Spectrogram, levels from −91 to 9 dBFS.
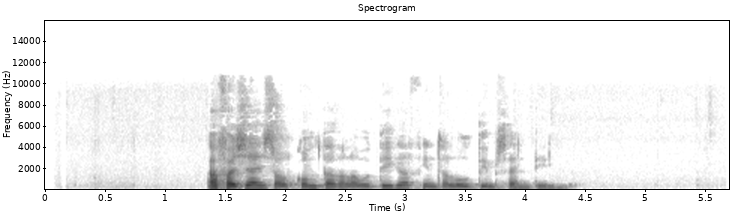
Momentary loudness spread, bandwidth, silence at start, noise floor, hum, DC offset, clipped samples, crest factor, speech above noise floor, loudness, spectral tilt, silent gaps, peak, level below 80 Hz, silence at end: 16 LU; 11 kHz; 1.35 s; -74 dBFS; none; under 0.1%; under 0.1%; 24 dB; 46 dB; -28 LUFS; -6.5 dB/octave; none; -6 dBFS; -80 dBFS; 1.35 s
